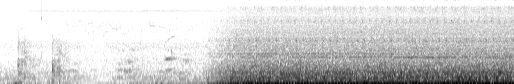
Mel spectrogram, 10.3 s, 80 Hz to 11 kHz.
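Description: Jaguar 4.2-litre straight-six engine idling steadily, heard from about four seconds in after a couple of faint clicks.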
